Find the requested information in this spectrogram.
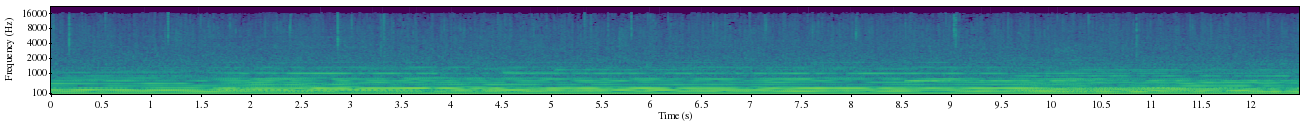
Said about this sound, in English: Summer thunderstorm. Summer thunderstorm.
